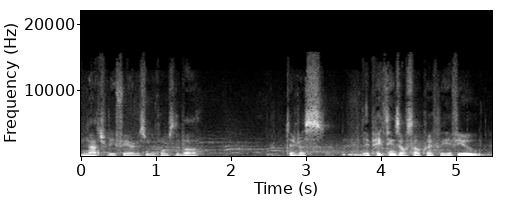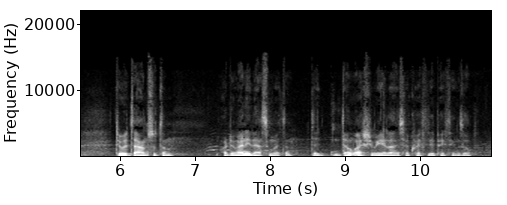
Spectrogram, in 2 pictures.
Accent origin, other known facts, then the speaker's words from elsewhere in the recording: Malahide, Leinster, Ireland; I'm from Malahide and I know exactly what people from Malahide are about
